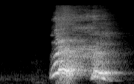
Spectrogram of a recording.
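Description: cough

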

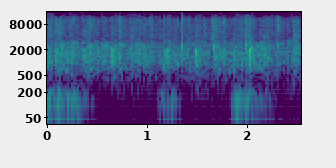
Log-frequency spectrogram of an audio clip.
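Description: church audience applause

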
